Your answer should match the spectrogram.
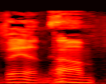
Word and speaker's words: Hven: I think it's pronounced Van.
